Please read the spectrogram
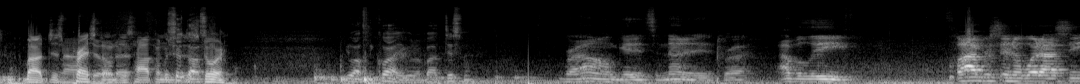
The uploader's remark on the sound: We got some of the guys in the building. We want to apologize for the audio on this episode. We had to cut some parts of the episode out due to unclear audio.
